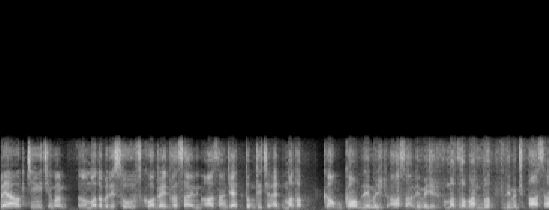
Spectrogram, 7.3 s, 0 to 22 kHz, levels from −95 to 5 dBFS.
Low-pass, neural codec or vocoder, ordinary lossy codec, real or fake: none; codec, 16 kHz, 0.9 kbps, LongCat-Audio-Codec; none; fake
